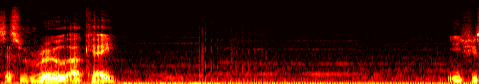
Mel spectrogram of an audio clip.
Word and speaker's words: Ryu: Like, the first time I ever saw it, I said Ryu. But then, I can't remember where it came along, but I think somebody was telling me, I've read it, or read somewhere that's actually pronounced Ryu. But, okay, Rue.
